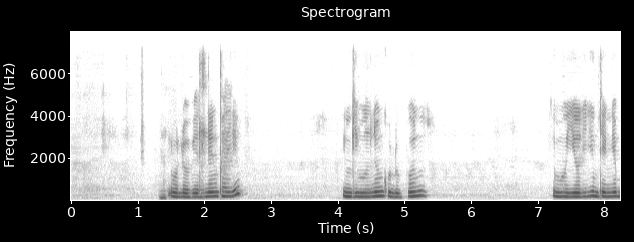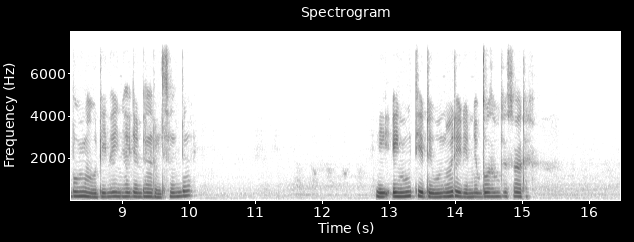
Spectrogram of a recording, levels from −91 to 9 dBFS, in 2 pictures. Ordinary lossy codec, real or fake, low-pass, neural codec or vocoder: none; fake; 7.2 kHz; autoencoder, 22.05 kHz, a latent of 192 numbers a frame, VITS, trained on one speaker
